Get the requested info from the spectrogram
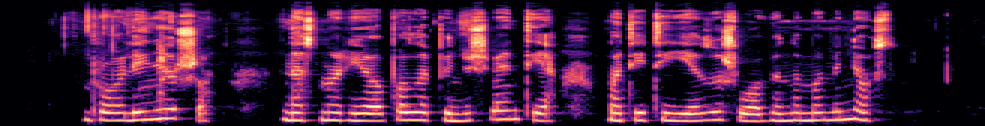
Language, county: Lithuanian, Kaunas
